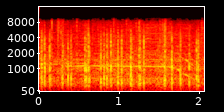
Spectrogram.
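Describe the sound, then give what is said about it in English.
Rapid, crackling bursts of fireworks go off over the Chicago skyline at night on the 4th of July, in quick succession, a dense popping barrage with overlapping bangs, with faint crowd murmur underneath. “The sound of fireworks bursting over the Chicago skyline tonight, one of dozens of major fireworks displays drawing big crowds in cities across the country.”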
